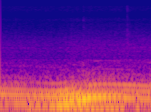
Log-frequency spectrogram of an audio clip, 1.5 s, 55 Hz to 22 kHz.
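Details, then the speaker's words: Ford Escape V6 (stated as 93) at 26 degrees, running on five cylinders with a #3 misfire from a completely failed ignition coil: low lumpy rumble that swells and sags, skipping and bogging; check engine light follows. "and I'm only running on six or five cylinders"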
